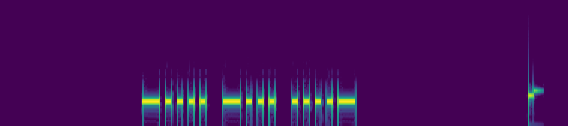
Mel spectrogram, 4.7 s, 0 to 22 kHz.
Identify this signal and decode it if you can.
Morse code, heard as a keyed tone, about 25 wpm, 700 Hz. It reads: 6B4
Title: All Cut Numbers - 3-Digit 25wpm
